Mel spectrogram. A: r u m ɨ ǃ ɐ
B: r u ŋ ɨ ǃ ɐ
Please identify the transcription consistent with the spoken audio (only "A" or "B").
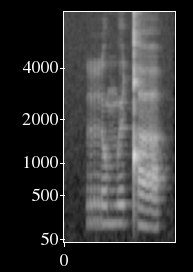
A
